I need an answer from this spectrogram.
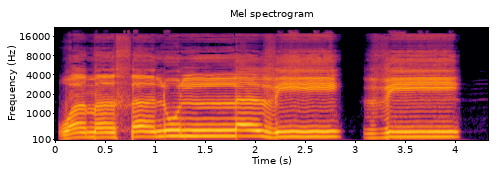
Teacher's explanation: Huruf zal keluarkan hujung lidah, sama juga macam huruf sa ni tadi.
